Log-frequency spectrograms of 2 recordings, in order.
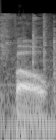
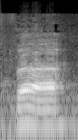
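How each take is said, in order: First: It is said with an American English pronunciation. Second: It is said with a Vietnamese pronunciation. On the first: "I just say pho because that sounds better to me" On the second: "when you say it correctly"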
